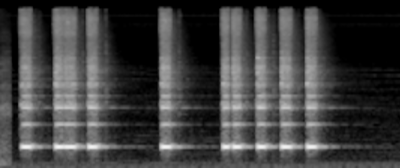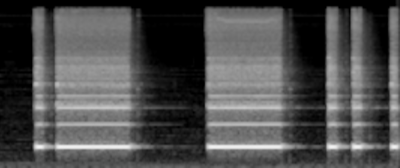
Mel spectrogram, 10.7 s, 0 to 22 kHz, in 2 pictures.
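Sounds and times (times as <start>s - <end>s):
steam whistle of a carousel steam engine: 0.3s - 1.6s, 2.2s - 4.4s, 5.8s - 7.2s, 8.2s - 10.6s.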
